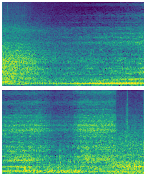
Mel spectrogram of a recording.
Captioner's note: original exhaust sound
